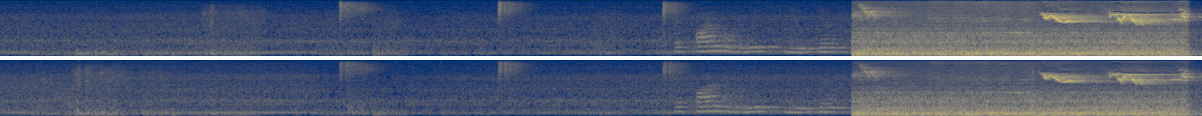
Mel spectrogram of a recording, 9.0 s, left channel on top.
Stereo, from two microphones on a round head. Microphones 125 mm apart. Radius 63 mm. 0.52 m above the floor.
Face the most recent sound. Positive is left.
turn(degrees=40)  # may be behind; listen again after turning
